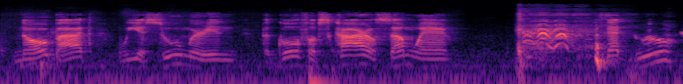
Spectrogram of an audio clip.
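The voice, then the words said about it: Character voice with Mexican-leaning accent. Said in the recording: “This accent, I'm not sure. ... It's skewing Mexican now.”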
